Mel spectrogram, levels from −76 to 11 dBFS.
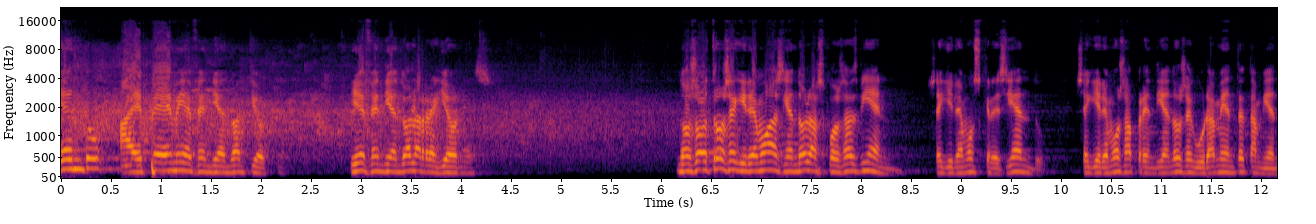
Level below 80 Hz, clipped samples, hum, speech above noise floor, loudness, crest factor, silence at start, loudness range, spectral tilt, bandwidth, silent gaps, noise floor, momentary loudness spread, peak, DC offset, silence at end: -62 dBFS; under 0.1%; none; 24 dB; -15 LUFS; 14 dB; 0 s; 4 LU; -4.5 dB/octave; 17 kHz; none; -39 dBFS; 19 LU; -2 dBFS; under 0.1%; 0 s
